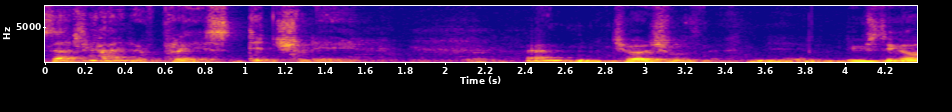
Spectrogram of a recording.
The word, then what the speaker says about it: Ditchley: a multimillionaire, who had a big estate called Ditchley, D-Y-T-C-H-L-E-Y, not even D-I-T-C-H.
